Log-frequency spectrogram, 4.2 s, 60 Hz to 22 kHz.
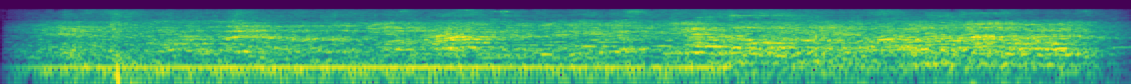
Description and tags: This is the sound of some people talking and a microwave in the dinning room of the UPF campus Poblenou at 14:00.
Recorded using Zoom H4, normalized and fade-in/fade-out added with Audacity.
